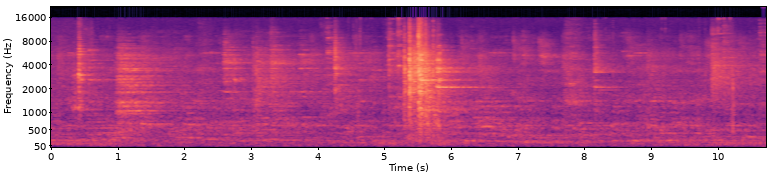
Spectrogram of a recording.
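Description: A barbell loaded with plates is set back into a steel power rack at the end of a set of front squats, with one loud metal clank about five and a half seconds in. Voices carry through a large gym hall underneath.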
